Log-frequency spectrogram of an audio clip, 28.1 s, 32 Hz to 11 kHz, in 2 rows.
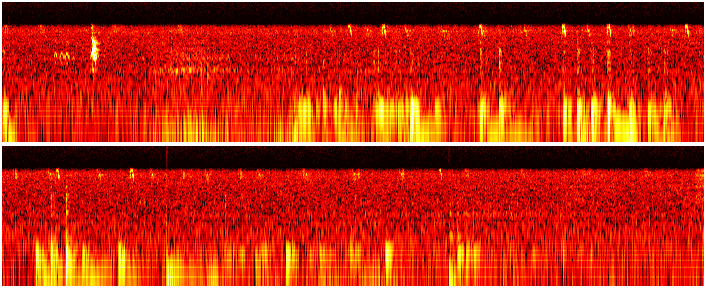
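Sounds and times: sparrows chirping: 0.0 - 28.0
low thumps: 14.6 - 24.0.

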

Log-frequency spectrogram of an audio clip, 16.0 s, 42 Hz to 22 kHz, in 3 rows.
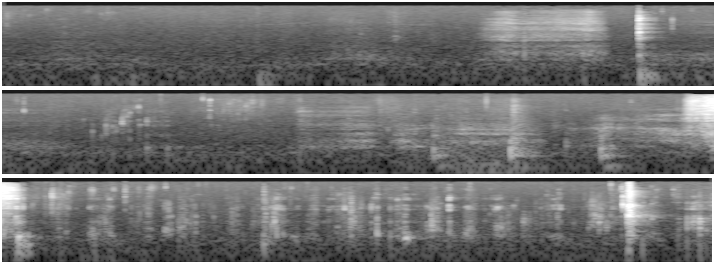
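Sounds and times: wet slurping: 6.0 - 7.2, 10.4 - 16.0
chewing noodles: 6.0 - 7.4, 10.4 - 16.0.

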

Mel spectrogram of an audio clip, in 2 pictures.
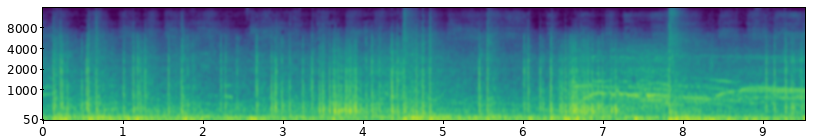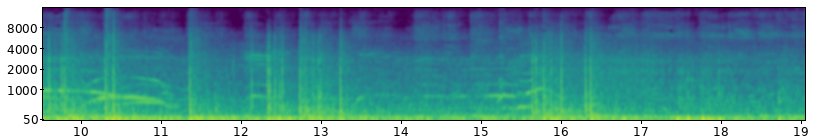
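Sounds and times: fireworks bangs and crackling: 0.0 - 19.0.

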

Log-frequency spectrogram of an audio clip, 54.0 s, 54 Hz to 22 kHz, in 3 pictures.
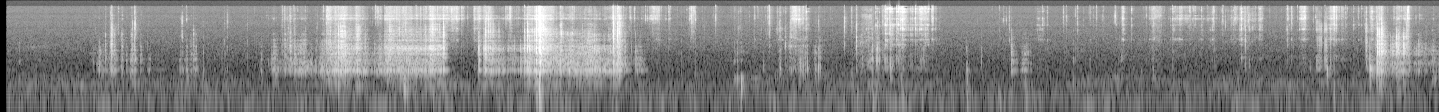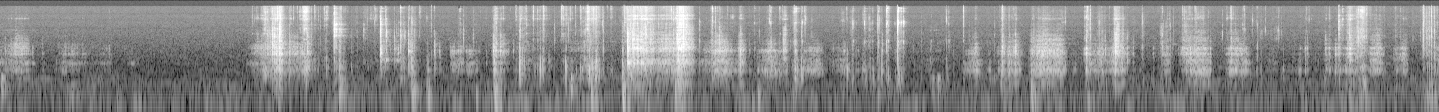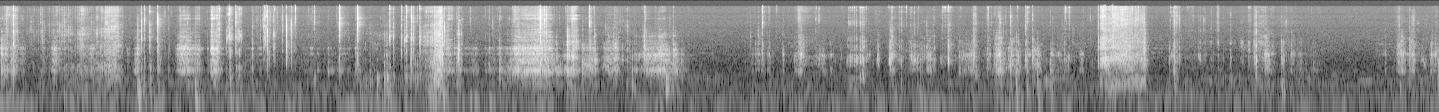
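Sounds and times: metal chain links clinking: 3.4 - 8.7, 9.5 - 11.8, 13.9 - 18.4
zipper opening: 34.7 - 39.4, 40.9 - 44.6, 45.9 - 52.2.

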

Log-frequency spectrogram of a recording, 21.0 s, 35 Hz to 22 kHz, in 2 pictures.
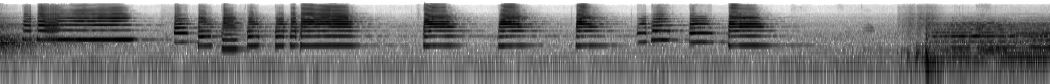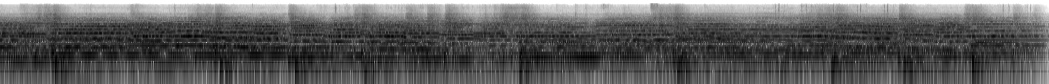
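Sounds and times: brass band playing a march: 0.0 - 8.2, 8.9 - 20.9
steady drum beat: 8.9 - 20.9.

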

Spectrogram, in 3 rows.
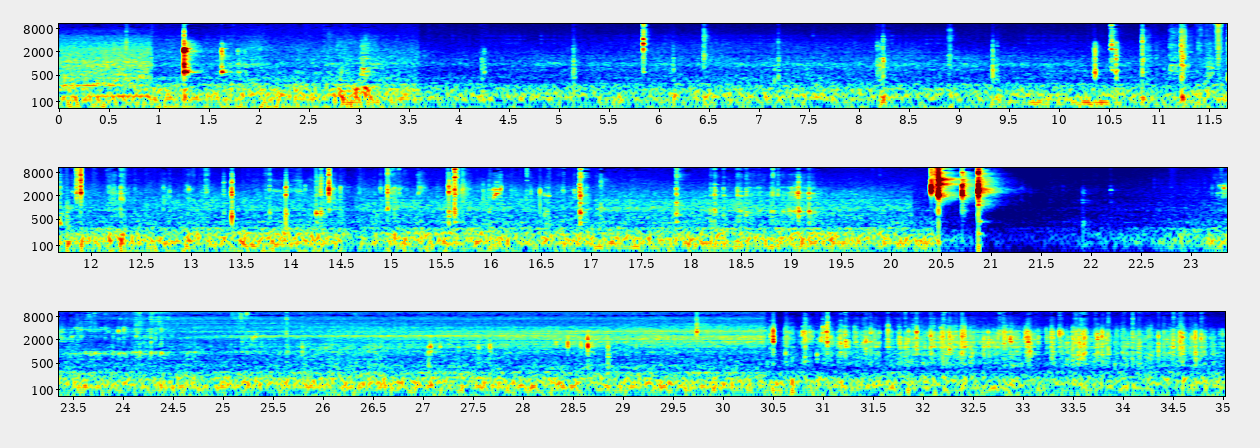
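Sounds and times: fizzy drink poured into glass: 23.2 - 25.7.

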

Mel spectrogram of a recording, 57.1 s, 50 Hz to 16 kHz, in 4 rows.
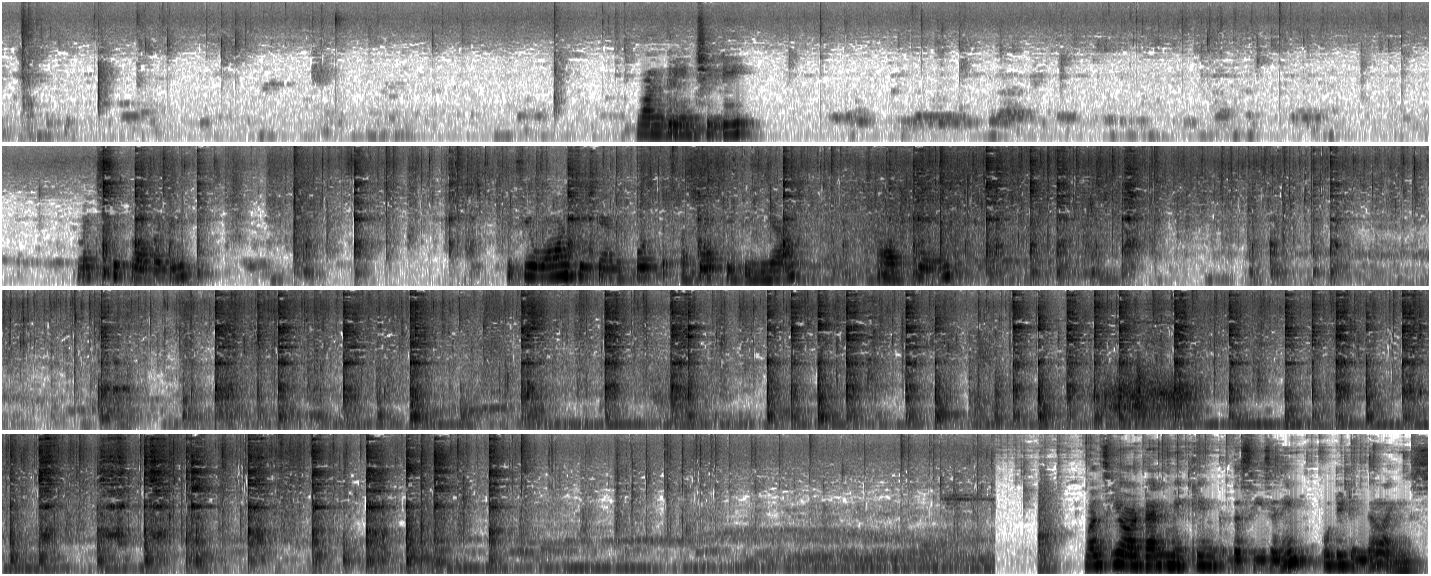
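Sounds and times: spices sizzling in oil: 0.0 - 56.7
metal spoon scraping pan: 15.2 - 25.8, 29.5 - 49.0.

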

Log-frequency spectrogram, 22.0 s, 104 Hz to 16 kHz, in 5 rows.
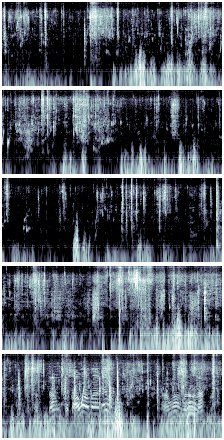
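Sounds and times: water sloshing and splashing: 0.0 - 22.0
small knocks and clicks: 17.1 - 20.8.

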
